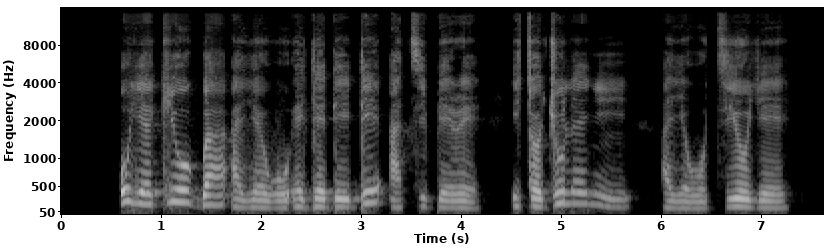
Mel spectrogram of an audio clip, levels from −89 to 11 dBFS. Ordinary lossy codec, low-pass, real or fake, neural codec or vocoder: none; 14.4 kHz; real; none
